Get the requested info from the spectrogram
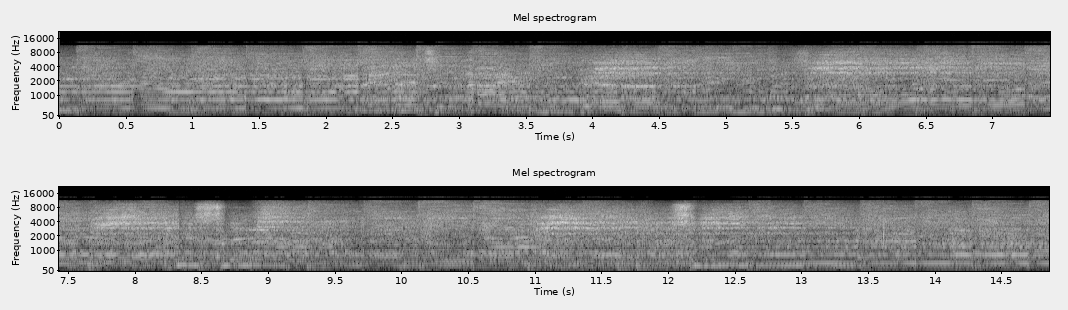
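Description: Live rock band playing a song: electric and acoustic guitars, keyboard and drums.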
